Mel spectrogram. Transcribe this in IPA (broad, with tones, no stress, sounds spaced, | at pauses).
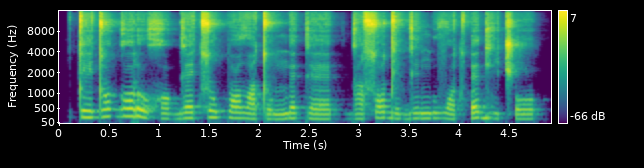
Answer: t e˧ d ɔ˥ ɡ ɔ˥ ɾ o˩ x ɔ˩ ɡ ɛ˧ t͡s o˥ p ɔ˧ ðˤ e˩ t o˩ ŋ ɛ˥ k ɛ˧ | ɡ a˩ sˤ u˧ d e˩ ɡ e˧ ŋ u˧ v ɔ˩ t͡sʼ ɛ˥ ɡ j i˧ t͡ʃʼ o˧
